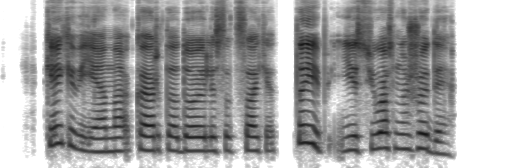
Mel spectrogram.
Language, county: Lithuanian, Šiauliai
